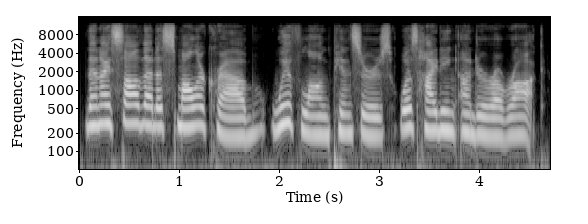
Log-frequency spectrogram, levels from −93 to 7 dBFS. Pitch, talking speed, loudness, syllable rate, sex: 220 Hz, 190 wpm, -16 LUFS, 4.4 syllables/s, female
